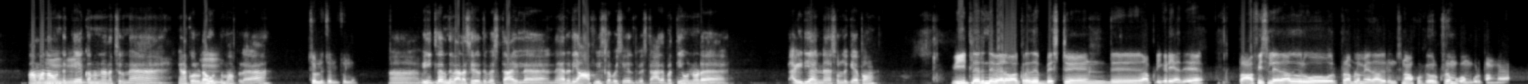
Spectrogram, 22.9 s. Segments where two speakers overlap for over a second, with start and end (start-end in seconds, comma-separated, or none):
none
